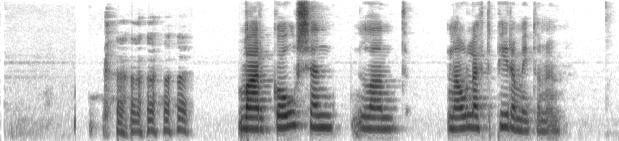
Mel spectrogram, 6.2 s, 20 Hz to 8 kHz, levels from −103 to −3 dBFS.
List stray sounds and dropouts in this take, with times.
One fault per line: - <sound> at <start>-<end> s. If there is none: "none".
- laugh at 0.9-1.9 s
